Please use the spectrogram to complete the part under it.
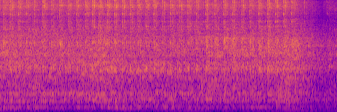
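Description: A sewing machine stitches a line on net fabric for a kurti neck, running loud and steady with a fast, even mechanical chatter, then slowing and fading at the very end.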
